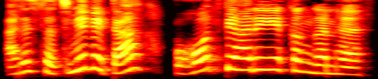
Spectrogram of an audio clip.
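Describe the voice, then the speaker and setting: A woman voicing a scheming, scolding mother-in-law in a cartoon drama, shrill and melodramatic. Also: expressive, moderate pace. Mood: coaxing.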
